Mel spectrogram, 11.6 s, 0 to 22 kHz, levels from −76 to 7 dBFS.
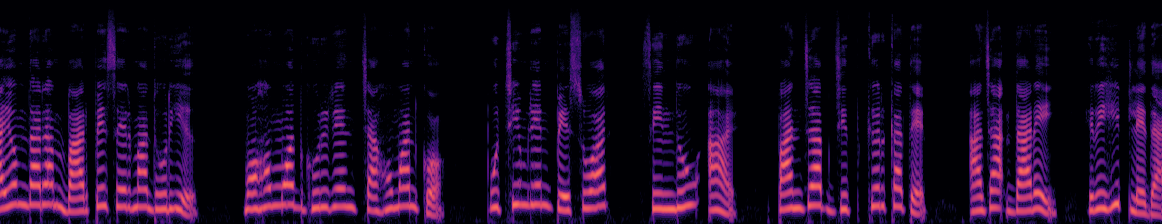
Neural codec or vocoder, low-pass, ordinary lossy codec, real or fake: vocoder, 44.1 kHz, 128 mel bands every 512 samples, BigVGAN v2; 19.8 kHz; none; fake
